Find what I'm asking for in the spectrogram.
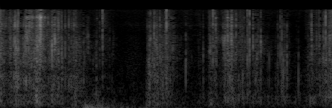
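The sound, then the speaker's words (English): Paper crinkles and tears as an envelope holding a couple of Lego dice is opened. Several short, faint rustles and rips follow one another with brief pauses between them. “I've just opened up an envelope containing a couple of those Lego dice.”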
